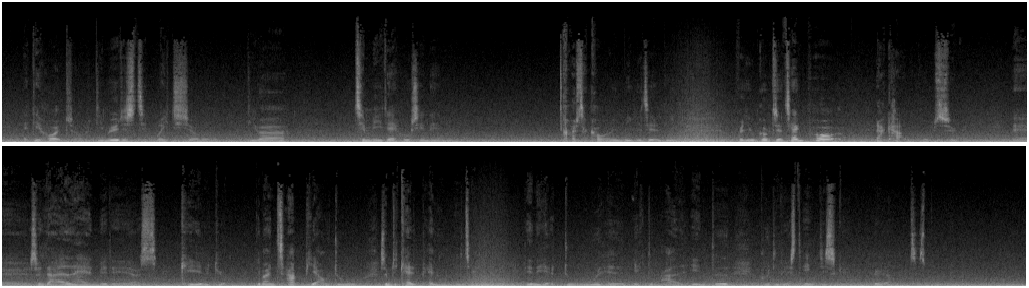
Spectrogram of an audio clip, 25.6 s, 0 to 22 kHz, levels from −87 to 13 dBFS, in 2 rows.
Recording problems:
wind noise on the microphone; heavy; 7 dB below the speech

